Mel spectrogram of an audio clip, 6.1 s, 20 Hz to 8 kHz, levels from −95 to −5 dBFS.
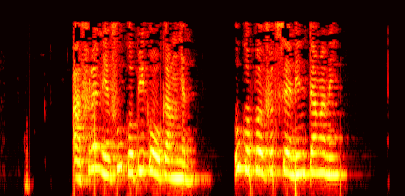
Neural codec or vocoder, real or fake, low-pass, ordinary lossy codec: none; real; 7.2 kHz; MP3, 24 kbps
